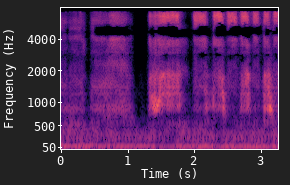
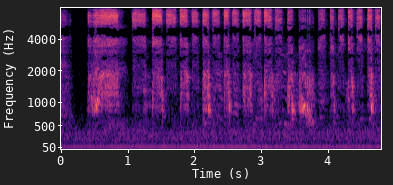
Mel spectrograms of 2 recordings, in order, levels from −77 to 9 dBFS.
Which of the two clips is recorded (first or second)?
second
